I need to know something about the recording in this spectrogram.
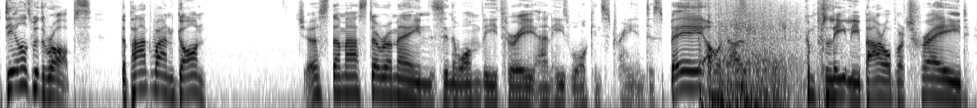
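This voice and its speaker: A man's voice: medium pitch, measured pace, fairly bright tone, slight background noise. A man doing live esports play-by-play commentary in dramatic, short punchy phrases.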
